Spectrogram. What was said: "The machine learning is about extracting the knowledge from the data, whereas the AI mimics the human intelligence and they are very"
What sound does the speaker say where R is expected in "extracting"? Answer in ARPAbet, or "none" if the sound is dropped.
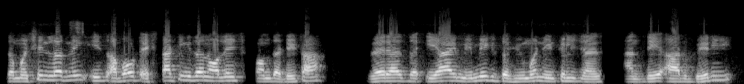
none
